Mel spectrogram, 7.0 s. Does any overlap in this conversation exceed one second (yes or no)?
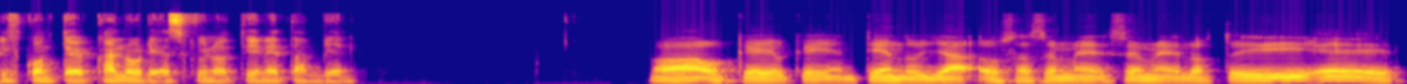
no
